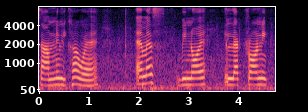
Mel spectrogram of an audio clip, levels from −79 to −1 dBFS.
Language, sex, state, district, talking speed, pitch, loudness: Hindi, female, West Bengal, Alipurduar, 100 wpm, 220 Hz, -15 LUFS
